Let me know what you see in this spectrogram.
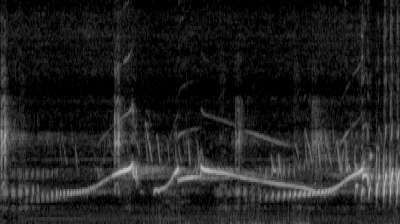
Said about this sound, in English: Upland sandpipers are another bird you can see at Military Ridge. Listen for their unusual wolf whistle call.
